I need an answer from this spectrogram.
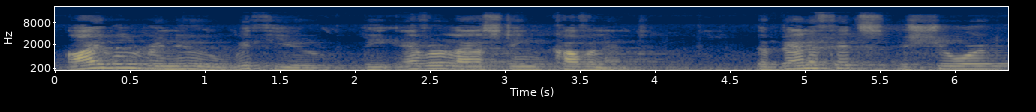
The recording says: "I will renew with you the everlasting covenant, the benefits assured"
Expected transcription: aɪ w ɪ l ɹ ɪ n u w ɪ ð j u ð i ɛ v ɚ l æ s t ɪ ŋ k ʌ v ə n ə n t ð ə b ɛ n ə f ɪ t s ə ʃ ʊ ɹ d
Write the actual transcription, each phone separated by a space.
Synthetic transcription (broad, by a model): aɪ w ɪ l ɹ ɪ n u w ɪ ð j u ð i ɛ v ɚ l æ s t ɪ ŋ k ʌ v ə n ə n t ð ə b ɛ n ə f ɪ t s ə ʃ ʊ ɹ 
